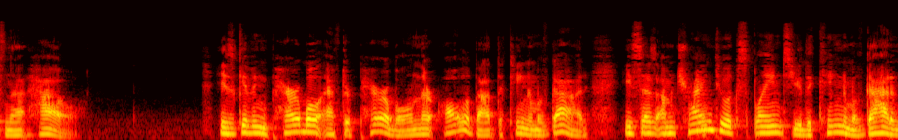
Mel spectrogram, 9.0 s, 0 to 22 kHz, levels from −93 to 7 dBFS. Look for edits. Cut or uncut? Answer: cut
